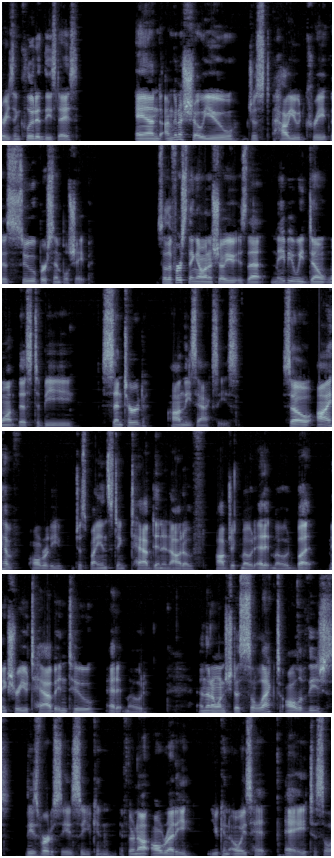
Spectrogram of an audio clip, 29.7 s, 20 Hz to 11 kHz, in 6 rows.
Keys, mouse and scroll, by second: 6.6-10.9 middle drag, 13.6 Tab, 16.9 Tab, 20.6-24.0 middle drag, 25.7 a, 28.0 alt+a, 28.9 a.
